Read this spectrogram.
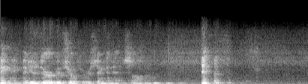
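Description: An elderly man speaks calmly and close into a microphone.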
